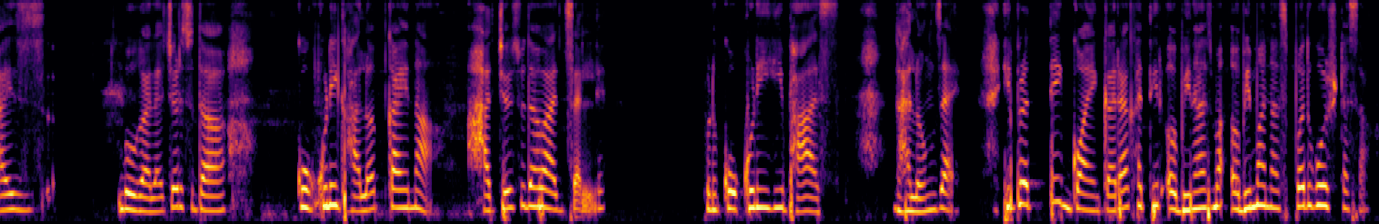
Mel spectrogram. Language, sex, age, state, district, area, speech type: Goan Konkani, female, 18-30, Goa, Canacona, rural, spontaneous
